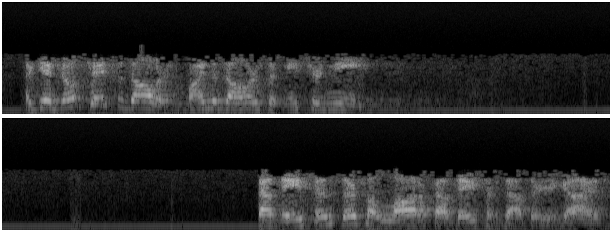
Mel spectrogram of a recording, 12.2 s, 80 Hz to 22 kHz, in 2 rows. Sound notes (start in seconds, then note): 3.9 silence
